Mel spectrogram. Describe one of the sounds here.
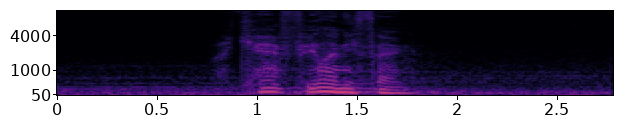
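A young woman speaks quietly with distress.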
